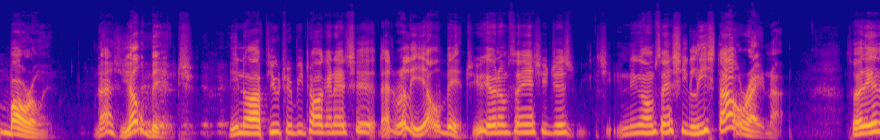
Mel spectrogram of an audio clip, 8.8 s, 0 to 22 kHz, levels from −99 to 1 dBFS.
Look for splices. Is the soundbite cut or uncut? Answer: uncut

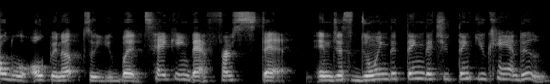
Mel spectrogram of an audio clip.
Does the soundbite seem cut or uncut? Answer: cut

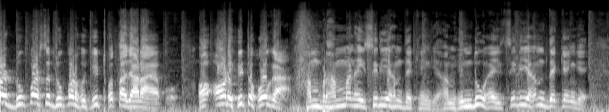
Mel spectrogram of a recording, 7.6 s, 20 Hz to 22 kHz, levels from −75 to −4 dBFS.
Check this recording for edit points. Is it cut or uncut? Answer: cut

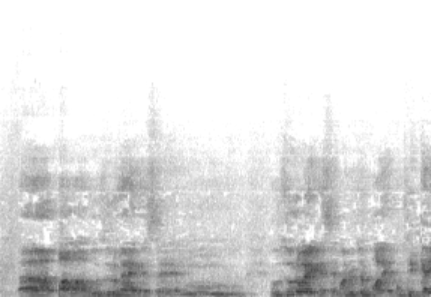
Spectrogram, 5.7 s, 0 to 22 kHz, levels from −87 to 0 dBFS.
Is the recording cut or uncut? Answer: uncut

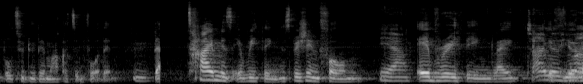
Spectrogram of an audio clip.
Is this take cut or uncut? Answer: cut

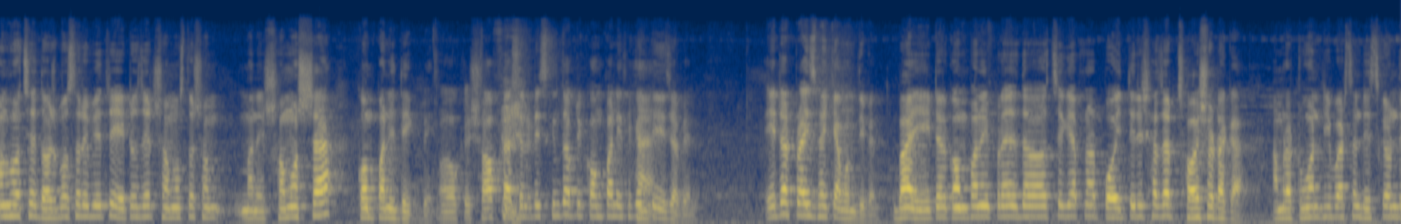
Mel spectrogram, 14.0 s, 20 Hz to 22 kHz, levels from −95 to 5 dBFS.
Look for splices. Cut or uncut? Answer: uncut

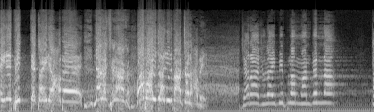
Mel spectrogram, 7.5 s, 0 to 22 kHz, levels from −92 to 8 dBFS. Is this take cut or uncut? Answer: cut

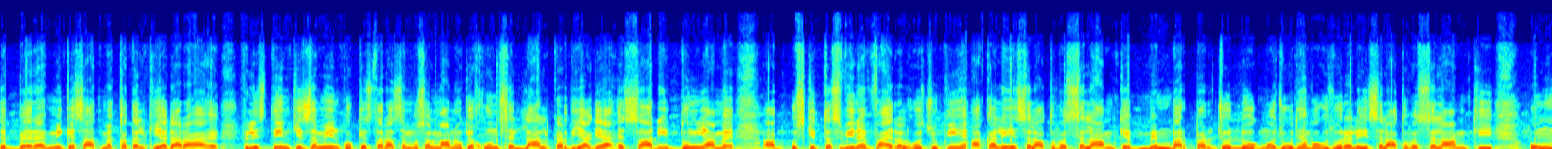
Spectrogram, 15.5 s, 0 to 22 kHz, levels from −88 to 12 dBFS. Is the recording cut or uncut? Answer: cut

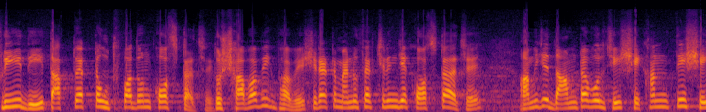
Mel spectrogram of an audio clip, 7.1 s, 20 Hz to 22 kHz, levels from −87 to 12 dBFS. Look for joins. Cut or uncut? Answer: cut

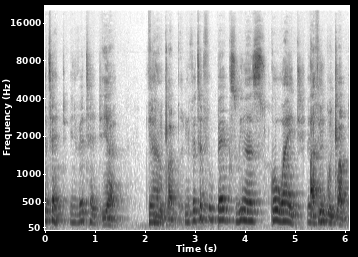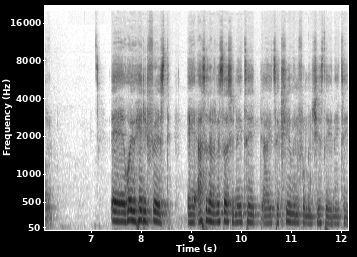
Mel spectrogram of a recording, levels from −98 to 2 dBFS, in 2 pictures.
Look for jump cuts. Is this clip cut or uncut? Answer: uncut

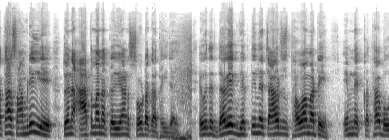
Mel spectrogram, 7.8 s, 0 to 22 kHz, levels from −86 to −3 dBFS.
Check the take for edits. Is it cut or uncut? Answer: cut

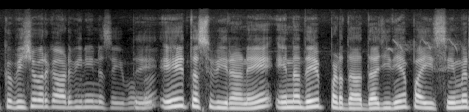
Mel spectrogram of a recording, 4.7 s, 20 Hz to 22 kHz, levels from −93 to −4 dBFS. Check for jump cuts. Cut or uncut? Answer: cut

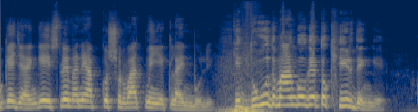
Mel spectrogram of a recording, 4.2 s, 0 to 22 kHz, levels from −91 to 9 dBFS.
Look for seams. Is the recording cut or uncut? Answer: cut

